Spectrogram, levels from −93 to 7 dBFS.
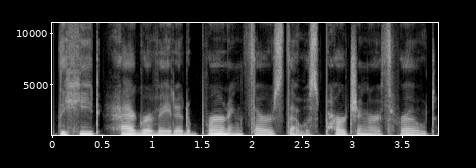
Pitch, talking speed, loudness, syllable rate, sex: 185 Hz, 170 wpm, -17 LUFS, 4.6 syllables/s, female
